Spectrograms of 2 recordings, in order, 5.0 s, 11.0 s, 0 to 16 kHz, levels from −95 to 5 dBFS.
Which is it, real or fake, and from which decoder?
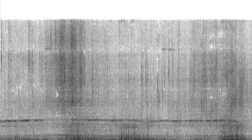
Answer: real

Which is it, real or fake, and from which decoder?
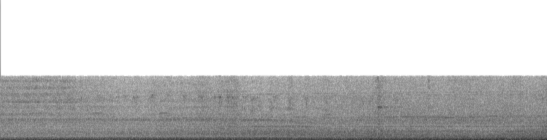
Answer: real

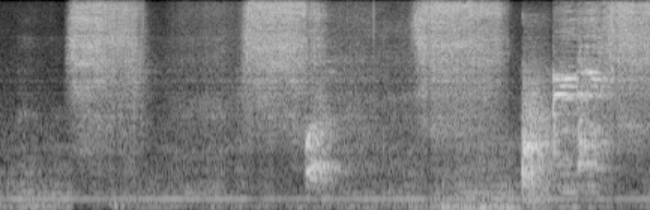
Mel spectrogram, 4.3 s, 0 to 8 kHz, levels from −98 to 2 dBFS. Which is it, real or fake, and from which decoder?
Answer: fake, codec, SNAC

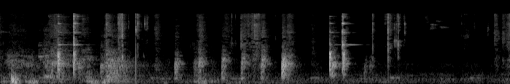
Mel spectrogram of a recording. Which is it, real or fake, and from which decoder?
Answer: real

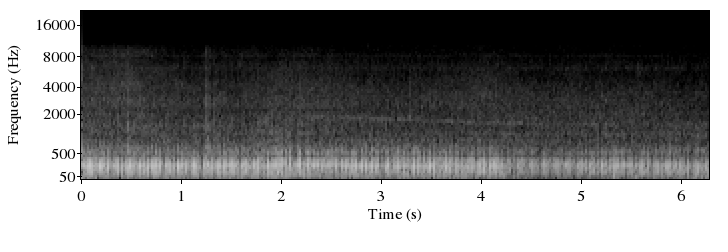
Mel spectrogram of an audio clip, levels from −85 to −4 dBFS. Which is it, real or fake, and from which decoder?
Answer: real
